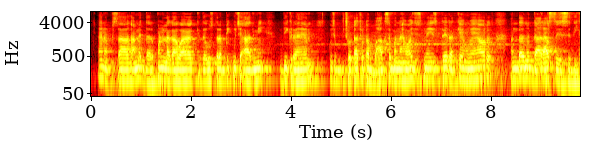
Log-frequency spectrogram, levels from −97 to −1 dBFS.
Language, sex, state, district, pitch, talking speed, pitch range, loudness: Hindi, male, Chhattisgarh, Bilaspur, 115 Hz, 195 wpm, 110-120 Hz, -18 LUFS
